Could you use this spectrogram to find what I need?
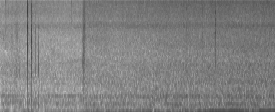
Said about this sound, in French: Elles battent leur appel et elles vont rentrer dans la ruche, on dirait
